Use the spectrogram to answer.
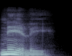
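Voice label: "nearly", British English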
